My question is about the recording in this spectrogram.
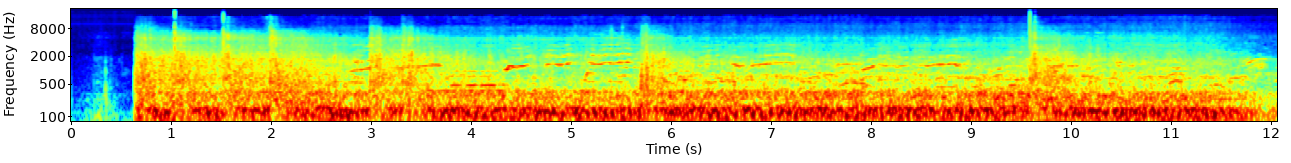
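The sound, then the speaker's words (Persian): Sharp gunshots crack out at irregular intervals over a loud, continuous crowd roar with shouting voices, a quick cluster of shots at first, then a few spaced-out reports. Protesters throw stones at a police post during clashes with police officers in Fanuj county, southern Iran, on the evening of Tuesday, 5 Ordibehesht. “ویدئوهای منتشر شده در شبکه‌های اجتماعی نشان می‌دهد که معترضان به سوی یک پاسگاه سنگ پرتاب می‌کنند و در پس زمینه صدای شلیک گلوله شنیده می‌شود.”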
